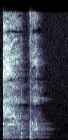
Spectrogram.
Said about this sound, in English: Oh, I did pick up a little bit of a cough, so I was worried about that, so I got my water here.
